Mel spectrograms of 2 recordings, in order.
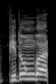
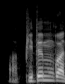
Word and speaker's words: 비돔: 이 비돔과 라암셋, 이거 발음을 좀 잘 하셔야 되는데요. 비듬과 남셋이 아니고 역시 재미가 없네요.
